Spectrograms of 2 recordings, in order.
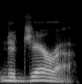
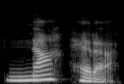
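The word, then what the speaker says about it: Nájera: starts with an N most people call it Nera oh yeah what is it it's pronounced naha so think about it you you know what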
